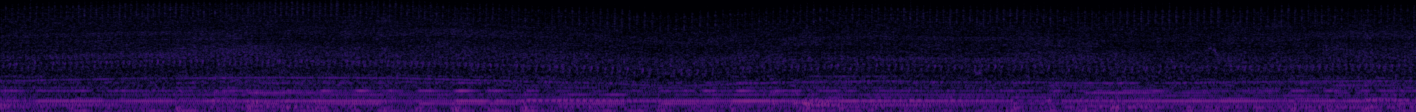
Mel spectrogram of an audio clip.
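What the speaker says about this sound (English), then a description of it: "give the drone a whirl around campus" A small drone in the video game Life is Strange whirs around a campus, a steady buzzing rotor drone with a faint warbling pitch that holds evenly and fairly quietly throughout.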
